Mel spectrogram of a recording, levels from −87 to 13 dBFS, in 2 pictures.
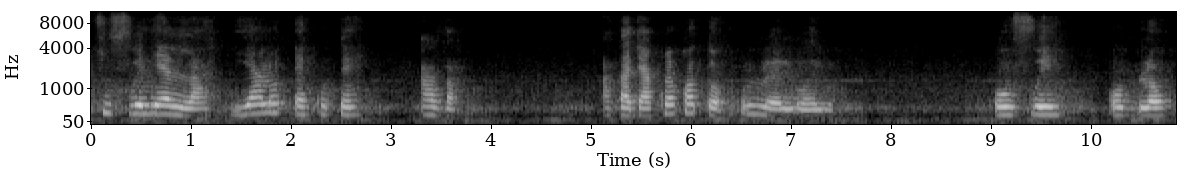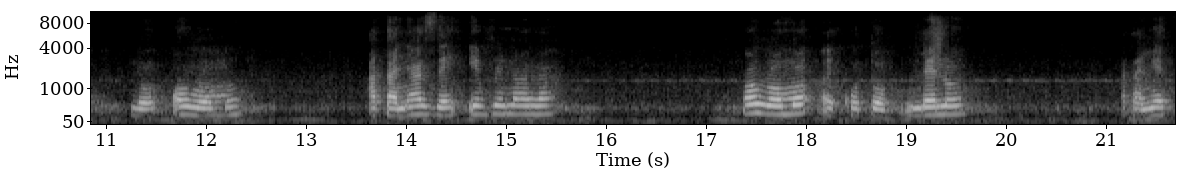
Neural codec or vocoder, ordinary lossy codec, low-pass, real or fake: vocoder, 22.05 kHz, 80 mel bands, Vocos; Opus, 16 kbps; 9.9 kHz; fake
